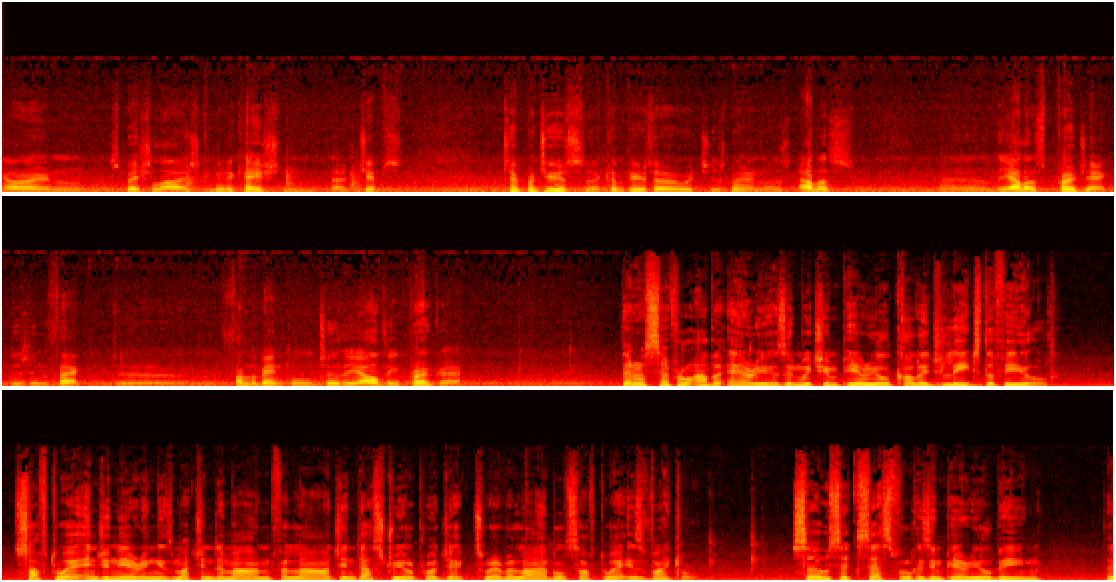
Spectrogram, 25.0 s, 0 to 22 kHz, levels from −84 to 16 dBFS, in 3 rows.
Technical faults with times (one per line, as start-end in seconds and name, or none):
none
